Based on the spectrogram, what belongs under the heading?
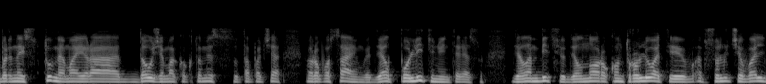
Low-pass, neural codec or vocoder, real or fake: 5.4 kHz; none; real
